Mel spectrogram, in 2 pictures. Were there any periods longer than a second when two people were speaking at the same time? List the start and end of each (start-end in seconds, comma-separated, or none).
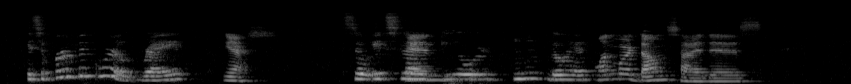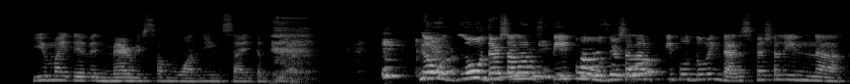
13.4-15.0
